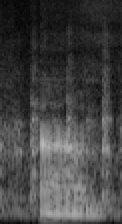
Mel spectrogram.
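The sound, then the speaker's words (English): A golden retriever breathes heavily and sniffs close to the microphone, with a brief whiny, tonal breath in the middle of the short burst of panting. No one speaks. “He's a little bit of a heavy breather. He's sniffing the mic.”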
